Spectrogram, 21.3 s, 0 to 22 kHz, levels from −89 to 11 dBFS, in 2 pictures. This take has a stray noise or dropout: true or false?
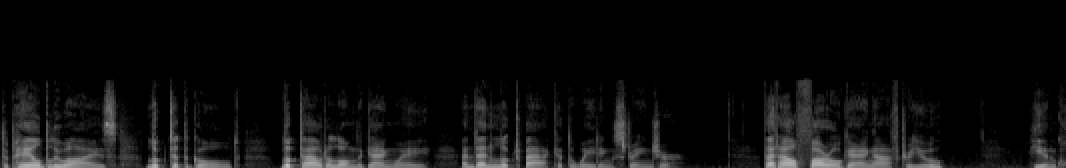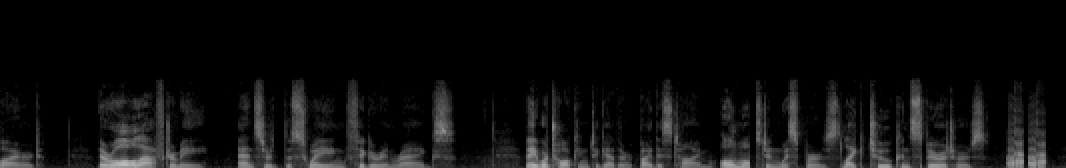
true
